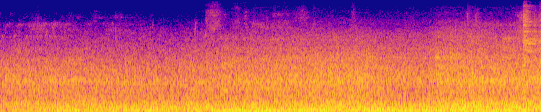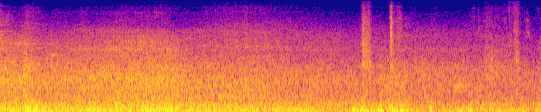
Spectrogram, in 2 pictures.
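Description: Street traffic: a motor vehicle's engine and tyre noise swells through the middle and eases off as it passes, with a few sharp clicks near the end.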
